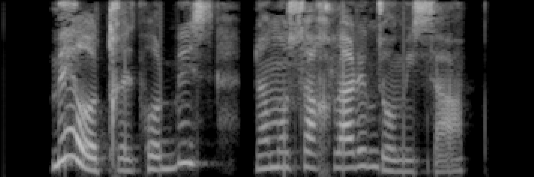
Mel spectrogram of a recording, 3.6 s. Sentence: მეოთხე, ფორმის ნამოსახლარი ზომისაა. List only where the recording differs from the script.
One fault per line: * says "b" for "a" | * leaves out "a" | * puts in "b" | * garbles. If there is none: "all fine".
all fine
